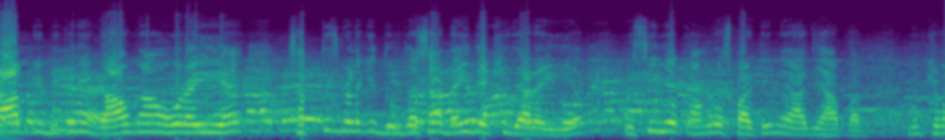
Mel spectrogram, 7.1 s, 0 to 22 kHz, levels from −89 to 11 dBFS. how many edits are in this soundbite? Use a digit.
0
